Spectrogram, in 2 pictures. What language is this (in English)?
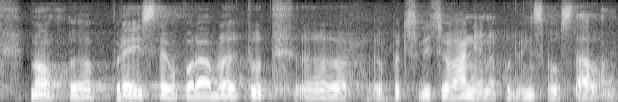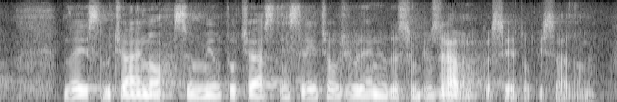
Slovenian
